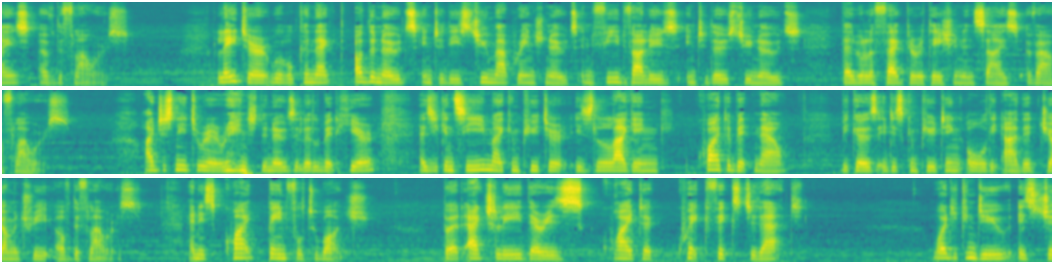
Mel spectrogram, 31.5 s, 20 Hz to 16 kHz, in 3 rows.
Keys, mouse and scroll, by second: 0.1-1.1 scroll down 1, 1.3 click, 2.3 click, 9.5 click, 10.2 click, 13.0 click, 13.7 click, 22.3 shift+right click, 24.2 click, 30.1 click.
